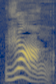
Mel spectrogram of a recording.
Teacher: it's quite similar to the r sound in run but the r a little softer so try moving your tongue more to the back of your mouth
